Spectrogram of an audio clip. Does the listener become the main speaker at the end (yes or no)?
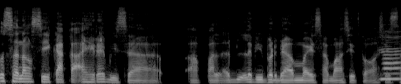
yes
